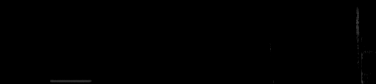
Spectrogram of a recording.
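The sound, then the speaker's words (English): Faint computer mouse clicks on a link sound as a few sharp, isolated ticks, following a short, low electronic tone. “I'll click back on the link.”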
